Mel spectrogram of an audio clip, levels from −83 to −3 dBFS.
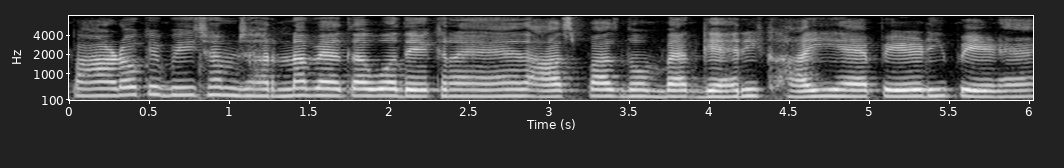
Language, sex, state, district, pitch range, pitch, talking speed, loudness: Hindi, female, Chhattisgarh, Raipur, 215-235 Hz, 225 Hz, 200 wpm, -14 LUFS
